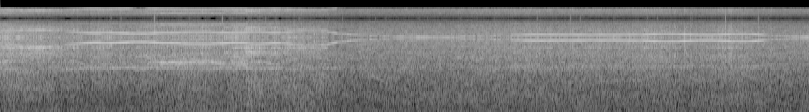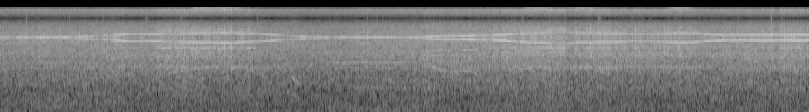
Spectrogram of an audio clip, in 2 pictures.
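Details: Dentist's drill sound-effect recording: a steady high-pitched whine that rises and falls in pitch against a hissing background.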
